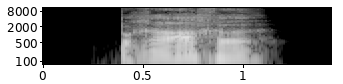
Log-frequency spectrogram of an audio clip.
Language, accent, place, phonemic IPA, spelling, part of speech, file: German, Germany, Berlin, /ˈbʁaːxə/, Brache, noun, De-Brache.ogg
- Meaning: 1. fallow (unseeded arable land) 2. fallow, fallowness (time or state of being unseeded) 3. something that is not sufficiently exploited or taken care of, something that requires work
